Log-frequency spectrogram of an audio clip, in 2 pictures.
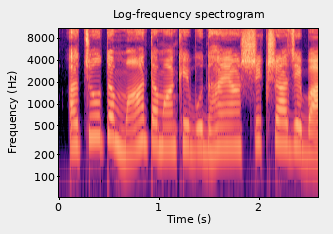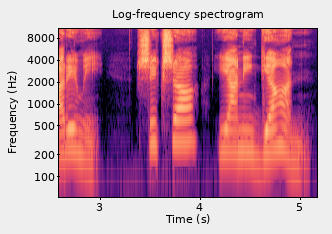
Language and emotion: Sindhi, neutral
